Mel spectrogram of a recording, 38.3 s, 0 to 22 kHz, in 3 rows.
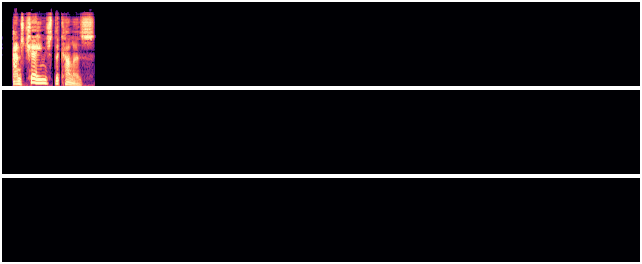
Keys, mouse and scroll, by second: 1.4 scroll down 1, 3.9-4.4 scroll up 1, 4.4-5.2 scroll down 1, 6.2 click, 14.0 click, 16.6-17.9 drag, 25.4 right click, 26.5 click, 31.0-32.2 drag.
